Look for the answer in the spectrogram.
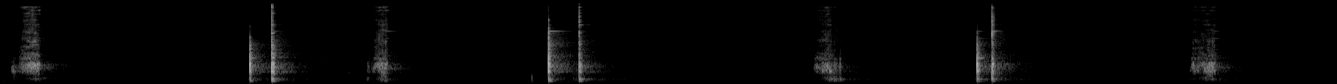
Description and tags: Spoon, pick up, put down on countertop
picking up and putting down a metal spoon on a countertop
countertop, down, spoon, kitchen, up, cooking, silverware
